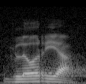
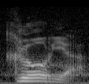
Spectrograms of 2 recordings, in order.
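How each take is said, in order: First: The opening G is slurred and barely heard. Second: The opening G is clearly and crisply pronounced. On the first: The speaker calls it wrong. "Kita mau selancar-selancar aja gitu" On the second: The speaker calls it right. "harusnya glo, gloria, seperti itu"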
